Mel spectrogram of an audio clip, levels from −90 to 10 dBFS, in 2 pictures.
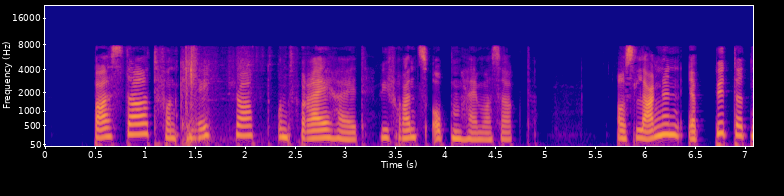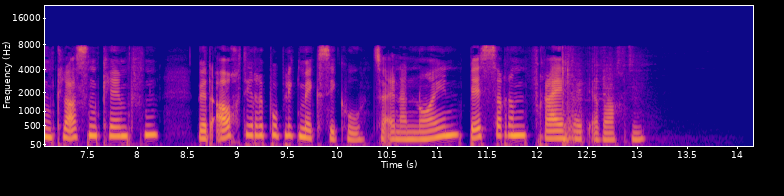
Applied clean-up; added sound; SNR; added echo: neural mask model RNNoise.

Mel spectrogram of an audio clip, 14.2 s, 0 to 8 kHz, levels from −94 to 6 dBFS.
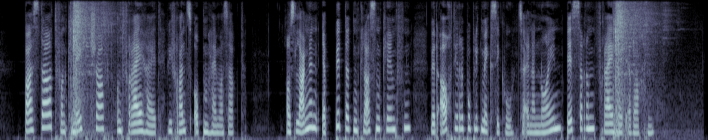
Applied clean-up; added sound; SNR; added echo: none; Shatter; 7 dB; none.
